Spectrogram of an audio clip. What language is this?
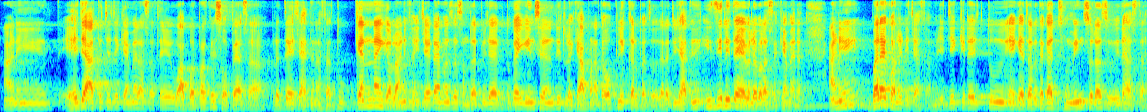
Konkani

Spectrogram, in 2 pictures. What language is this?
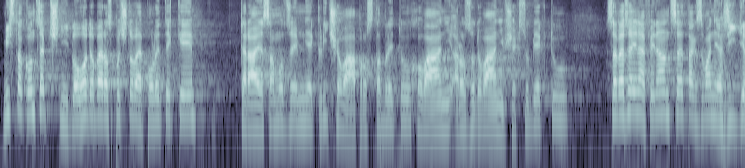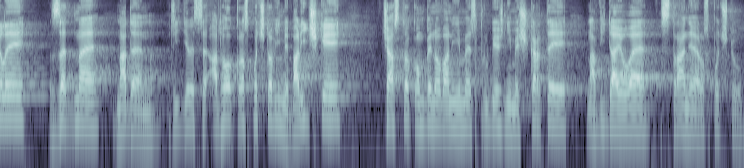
Czech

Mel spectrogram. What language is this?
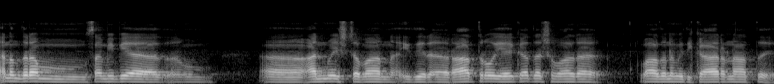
Sanskrit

